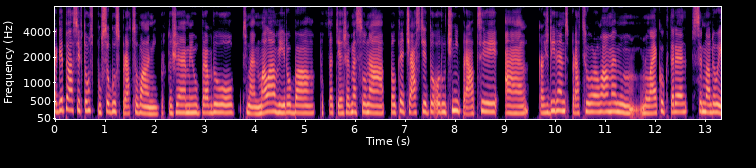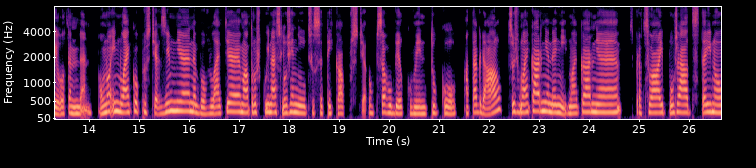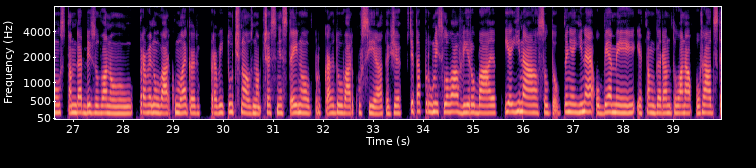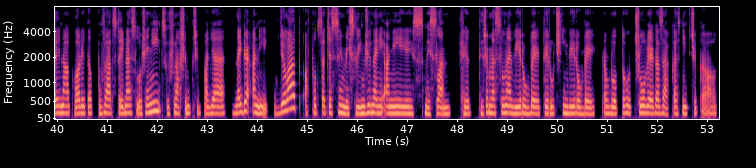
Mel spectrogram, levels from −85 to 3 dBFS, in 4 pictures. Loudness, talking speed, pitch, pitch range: -16 LUFS, 145 wpm, 195 Hz, 185-215 Hz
